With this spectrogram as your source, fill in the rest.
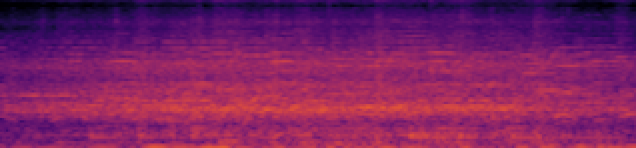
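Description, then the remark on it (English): A dense, steady roar of a cinema audience at a single-screen movie theater in India, voices blending into continuous cheering and hooting that is loud for a few seconds. “But basically, there's hooting, there's dancing, there's clapping.”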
